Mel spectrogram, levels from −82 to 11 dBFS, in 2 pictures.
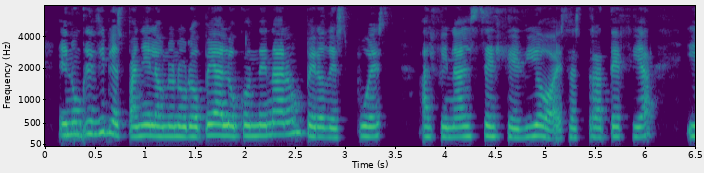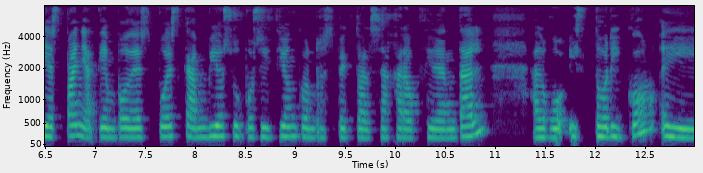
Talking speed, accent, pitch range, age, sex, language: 155 wpm, Spanish, 200-230 Hz, 20-39, female, Spanish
